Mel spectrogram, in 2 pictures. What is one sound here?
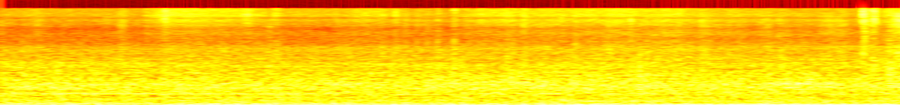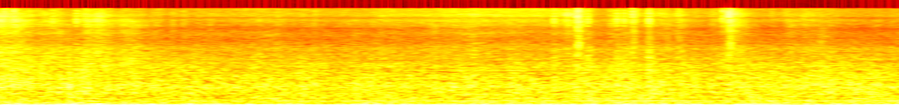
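A bus engine rumbles low and steady, growing louder as it speeds up.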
